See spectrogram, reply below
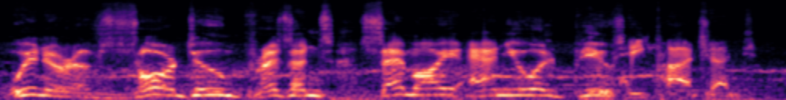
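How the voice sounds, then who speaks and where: An actor playing a sneering, boastful undead pirate captain with a very gravelly voice in a video game. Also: male voice, sits high, very animated, unhurried, over music, heavily acted. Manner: sarcastic sneering. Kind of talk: video game villain acting.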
